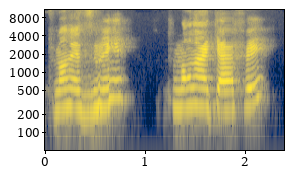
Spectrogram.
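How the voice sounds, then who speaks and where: A woman's voice: high voice, fairly quick. A woman from Quebec with a Québécois accent, a school innovation director giving a conference presentation in a chatty, joking way. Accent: Québécois French. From Quebec, Canada. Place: presentation room.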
